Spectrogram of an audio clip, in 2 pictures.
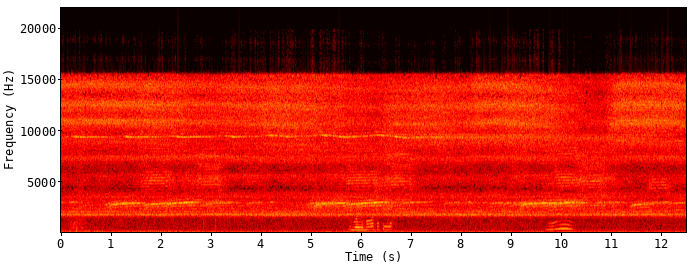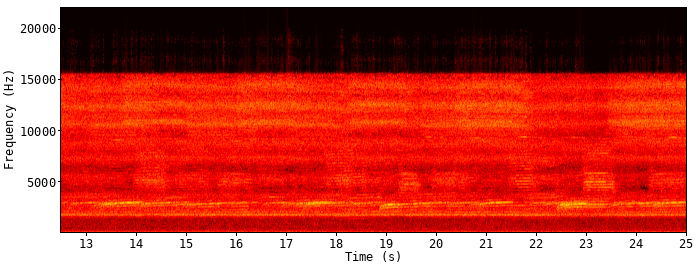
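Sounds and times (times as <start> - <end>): insect chorus buzzing: 0.0 - 25.0
pulsing insect hiss: 0.0 - 25.0.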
